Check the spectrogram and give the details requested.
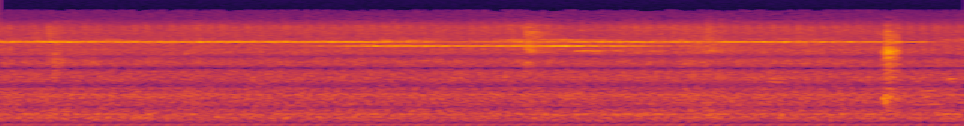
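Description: Steady running rumble of a passenger train heard from inside the coach, with a faint high, thin steady whine above it. A single sharp click sounds about six seconds in.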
